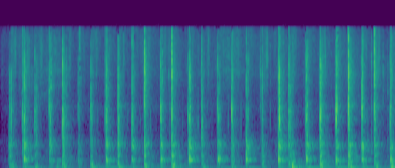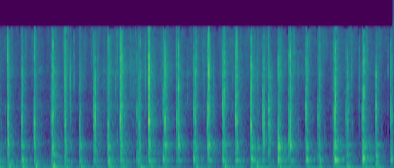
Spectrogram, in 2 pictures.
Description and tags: Footsteps; running; wood; sneakers; consistently close
Recording of running on wood with sneakers.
